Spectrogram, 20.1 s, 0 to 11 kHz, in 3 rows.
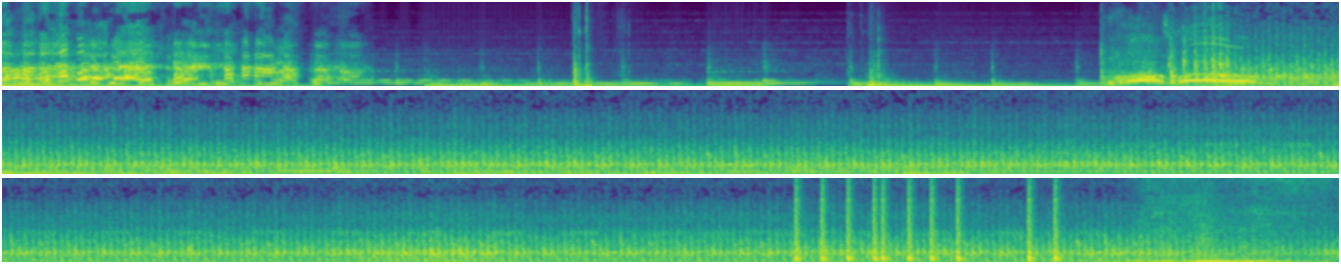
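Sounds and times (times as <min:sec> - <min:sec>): model motor whine and rumble: 0:05.5 - 0:19.4
sharp clicks: 0:17.3 - 0:18.9.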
